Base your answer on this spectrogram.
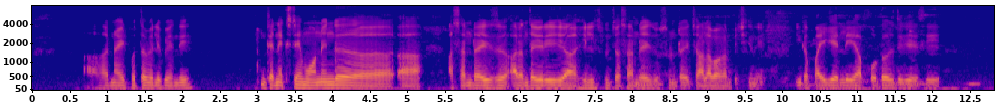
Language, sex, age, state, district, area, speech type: Telugu, male, 18-30, Telangana, Nalgonda, urban, spontaneous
